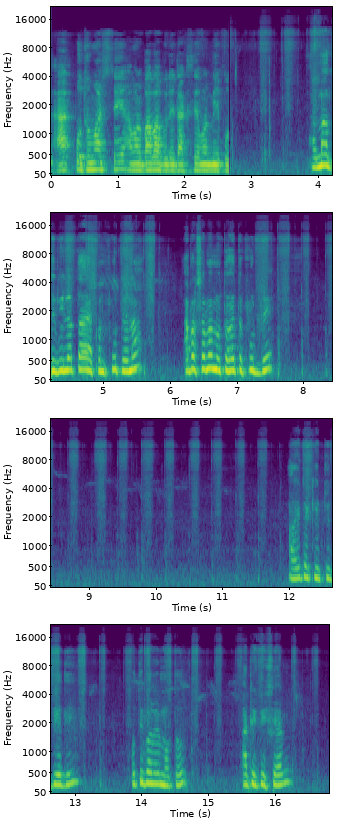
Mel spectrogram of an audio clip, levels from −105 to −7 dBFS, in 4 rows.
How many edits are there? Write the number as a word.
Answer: one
